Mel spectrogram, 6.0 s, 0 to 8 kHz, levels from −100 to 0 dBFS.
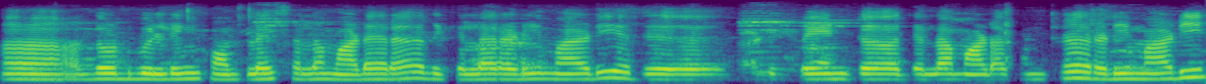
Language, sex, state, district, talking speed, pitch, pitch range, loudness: Kannada, female, Karnataka, Belgaum, 160 wpm, 190 Hz, 185-195 Hz, -15 LUFS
